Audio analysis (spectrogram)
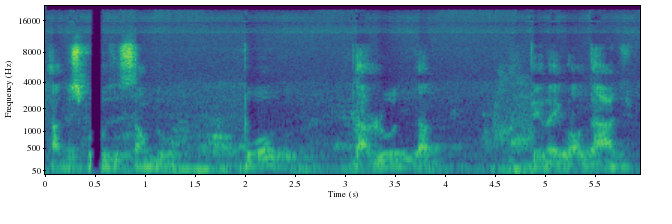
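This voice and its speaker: Slow, measured elderly Brazilian man. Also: low-pitched, background noise. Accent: Northeastern Brazilian Portuguese. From Northeast Brazil. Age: 80s. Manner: slow, measured, reflective with pauses. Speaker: architect recounting memories. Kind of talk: reflective oral-history interview.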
